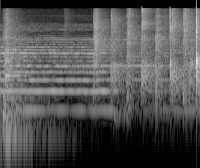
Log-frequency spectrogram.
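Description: The final note of a Carnatic mangalam, with the female voice and violin held over a steady drone and the mrudangam's last strokes, ending about a second in. Scattered audience clapping begins near the end.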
